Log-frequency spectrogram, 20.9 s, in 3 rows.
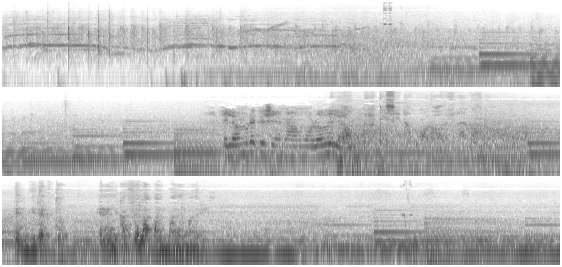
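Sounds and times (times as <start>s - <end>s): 
whistles and cheers: 0.0s - 7.5s
crowd applauding: 0.0s - 9.0s
sustained musical notes: 2.6s - 20.9s
speech: 9.9s - 16.7s.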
